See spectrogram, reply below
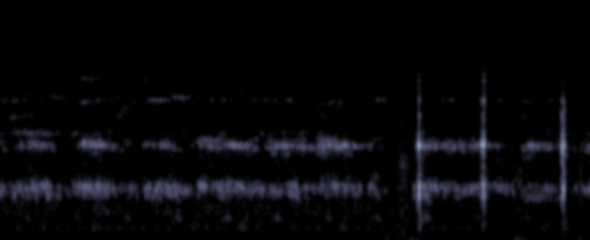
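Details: A turaco in Uganda gives a steady run of hoarse, nasal notes, roughly one and a half per second, with three sharp clicks breaking in near the end; described as a very vocal bird.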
